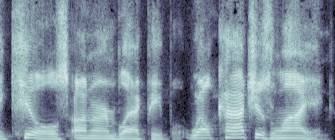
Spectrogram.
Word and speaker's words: Koch: On the other hand, I think there's a real sense that it is something to be celebrated, said Andy Koch, K-O-C-H, Koch. – Koch, they pronounced it Koch on the report.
